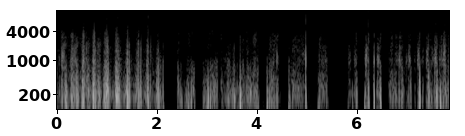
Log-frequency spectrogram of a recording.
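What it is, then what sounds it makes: Fabric bandage-covered earphone mic being brushed. A small earphone microphone covered with a textured fabric band-aid sits on a table and is stroked and scratched with the tip of a small black makeup brush. Dense, muffled, low-heavy scratching fills the first two seconds, then breaks into short brushy strokes separated by brief silences.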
